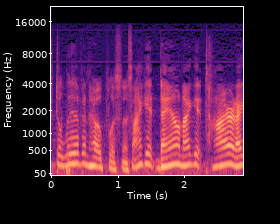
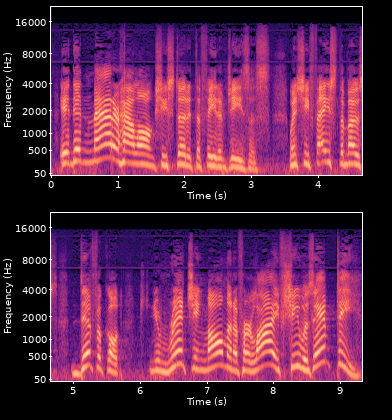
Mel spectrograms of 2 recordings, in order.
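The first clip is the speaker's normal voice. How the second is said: higher, louder, slowing on she was empty; rising preaching intensity; 7 semitones higher, 5 dB louder than usual. Acted. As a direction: preach it up, slowing on the last words. Preacher building to peak.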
